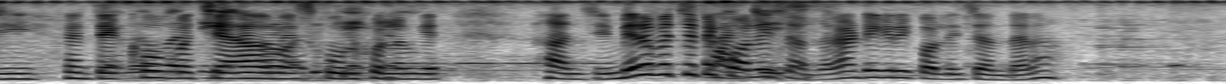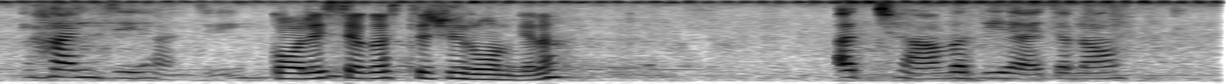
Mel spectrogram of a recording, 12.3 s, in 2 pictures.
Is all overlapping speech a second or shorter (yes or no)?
no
